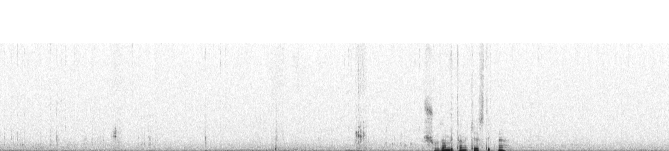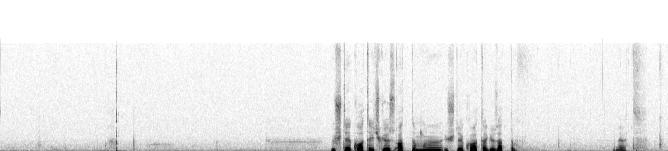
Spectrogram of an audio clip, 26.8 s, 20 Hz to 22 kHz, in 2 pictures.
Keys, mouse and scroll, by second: 0.0-1.2 typing, 0.6 click, 1.9 middle click, 2.3 ;, 2.8 a, 4.5 u, 4.9-6.9 middle drag, 6.9 click, 7.9 ctrl+z, 8.3 click, 8.9 a, 9.8 u, 10.1 scroll down 1, 10.2-20.9 middle drag, 20.9-21.8 scroll down 2, 21.8 /, 22.5 middle click, 22.8 Tab, 23.6 middle click, 24.4 h, 24.8 click, 25.1 middle click, 25.4 Tab, 25.7 3, 26.0 click, 26.3-26.7 ctrl+shift+middle drag.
